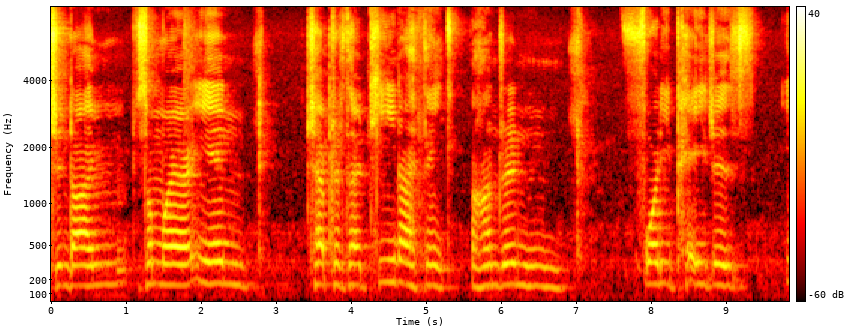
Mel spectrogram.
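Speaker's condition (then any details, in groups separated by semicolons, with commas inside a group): Cerebral palsy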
